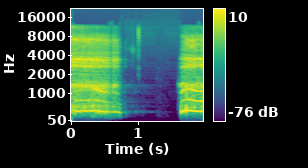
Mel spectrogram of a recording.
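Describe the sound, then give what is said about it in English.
A person's voice imitates loud breathing through an oxygen mask clipped to full firefighter gear: two long, rough, voiced breaths separated by a short silent pause. “like this loud breathing.”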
